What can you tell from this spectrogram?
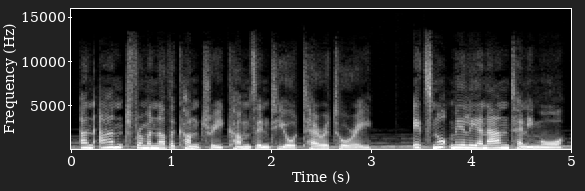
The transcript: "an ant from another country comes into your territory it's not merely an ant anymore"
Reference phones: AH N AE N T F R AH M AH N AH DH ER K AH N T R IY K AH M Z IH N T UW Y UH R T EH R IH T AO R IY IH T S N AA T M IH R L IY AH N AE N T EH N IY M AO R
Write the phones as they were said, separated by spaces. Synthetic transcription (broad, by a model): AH N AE N T F R AH M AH N AH DH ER K AH N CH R IY K AH M Z IH N T UW Y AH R T EH R IH T AO R IY IH T S N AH T M IH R L IY AH N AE N T EH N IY M AO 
